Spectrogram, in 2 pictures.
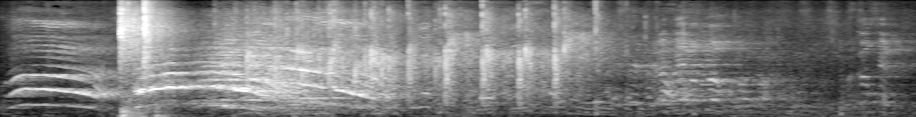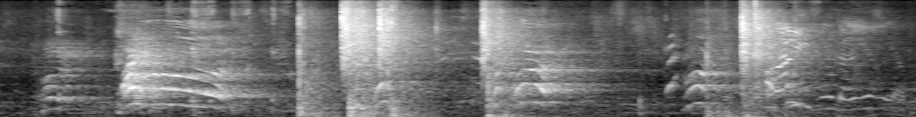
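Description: Fencers shout loudly as they strike, echoing in a large hall.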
